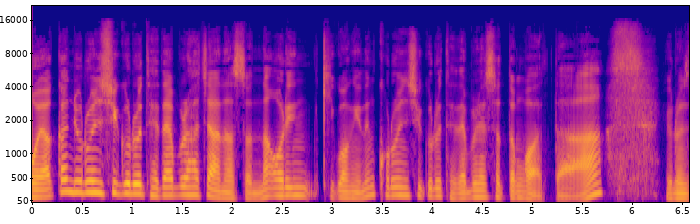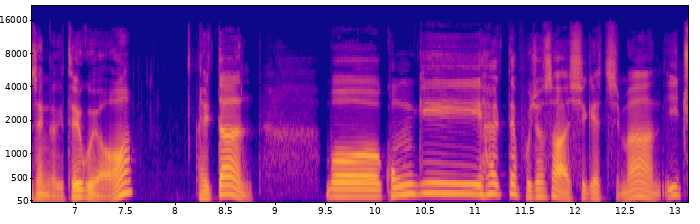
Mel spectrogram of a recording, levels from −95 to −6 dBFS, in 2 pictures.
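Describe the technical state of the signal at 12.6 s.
At 12.6 s the signal is intact, with no audible technical fault at that point.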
